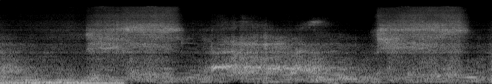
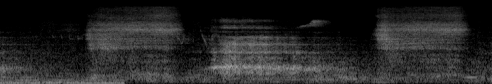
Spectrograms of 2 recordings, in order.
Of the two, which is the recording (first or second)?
second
